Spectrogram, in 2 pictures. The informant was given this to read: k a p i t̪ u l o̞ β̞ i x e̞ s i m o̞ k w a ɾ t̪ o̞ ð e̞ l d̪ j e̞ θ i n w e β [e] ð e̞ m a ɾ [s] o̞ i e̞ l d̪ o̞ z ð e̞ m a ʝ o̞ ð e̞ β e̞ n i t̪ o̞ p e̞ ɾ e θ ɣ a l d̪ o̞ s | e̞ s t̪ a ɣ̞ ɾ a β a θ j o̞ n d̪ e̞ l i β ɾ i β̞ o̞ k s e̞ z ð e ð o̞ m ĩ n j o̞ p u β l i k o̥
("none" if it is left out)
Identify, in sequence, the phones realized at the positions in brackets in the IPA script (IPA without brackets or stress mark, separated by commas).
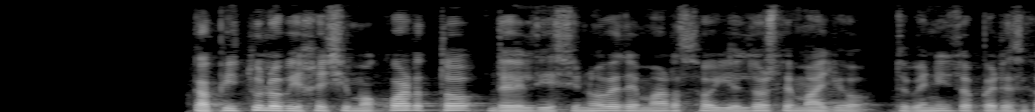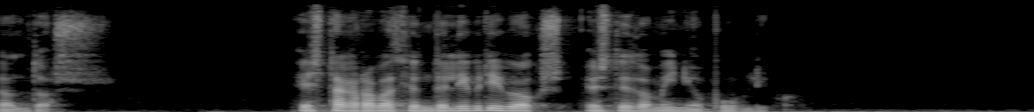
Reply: e, θ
